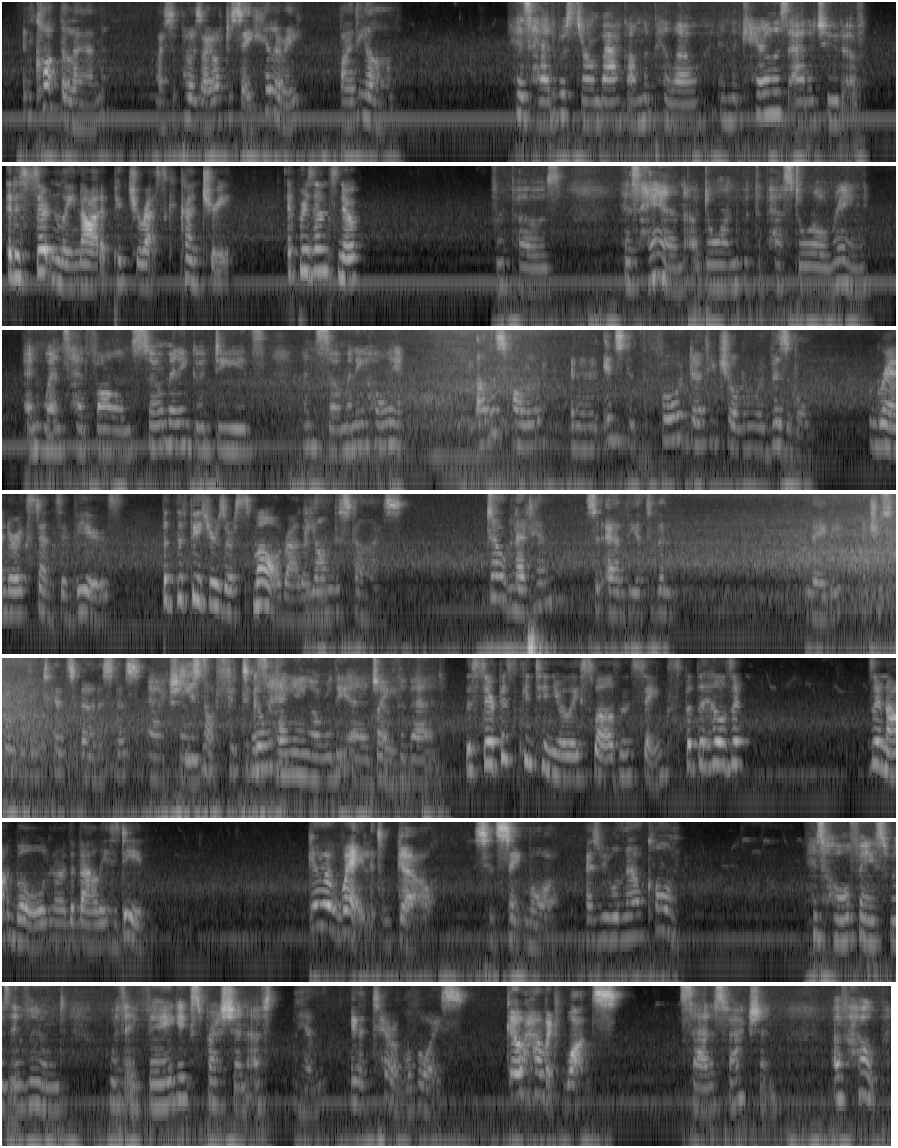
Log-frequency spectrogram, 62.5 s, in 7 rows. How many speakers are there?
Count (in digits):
3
